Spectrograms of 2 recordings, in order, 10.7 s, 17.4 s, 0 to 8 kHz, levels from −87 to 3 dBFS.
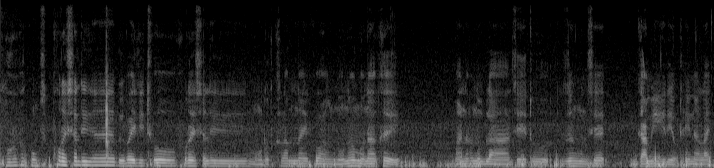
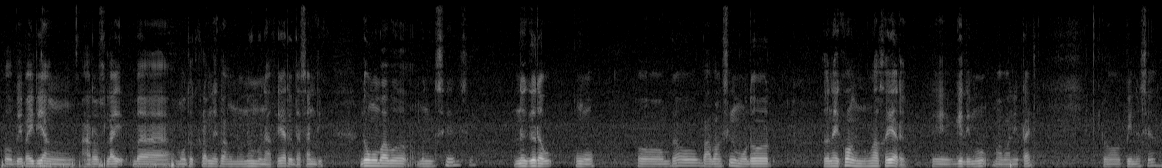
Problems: none marked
